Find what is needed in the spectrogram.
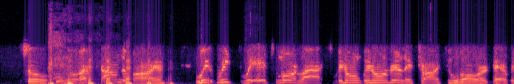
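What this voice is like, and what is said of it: Cajun Louisiana accent. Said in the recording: “I love this accent. ... I'm going to work on my Cajun. That's a cool accent.”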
